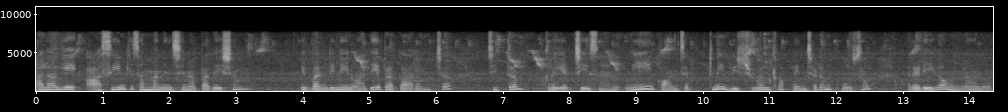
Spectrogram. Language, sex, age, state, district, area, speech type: Telugu, female, 18-30, Telangana, Warangal, rural, spontaneous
